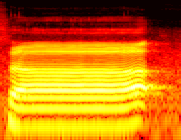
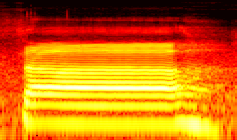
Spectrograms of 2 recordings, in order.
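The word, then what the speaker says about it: ثا: اندر کیا کرنا ہے، اس کو 1 الف کے برابر کھینچنا ہے، آخر میں حمزہ نہیں لانا، جیسے سا۔ ہا بھی نہیں لانی، کیسے سا۔ اب اس طرح زبان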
